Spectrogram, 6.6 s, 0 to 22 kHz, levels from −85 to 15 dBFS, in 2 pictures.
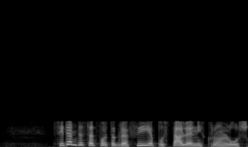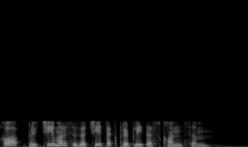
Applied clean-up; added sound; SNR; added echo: none; none; none; none.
